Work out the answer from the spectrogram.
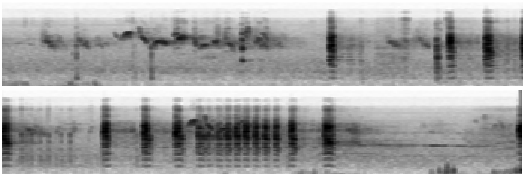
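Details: Male guineafowl in display, giving a series of harsh, rasping, evenly spaced notes that speed into a rapid chattering run, with thinner bird twittering at the start.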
